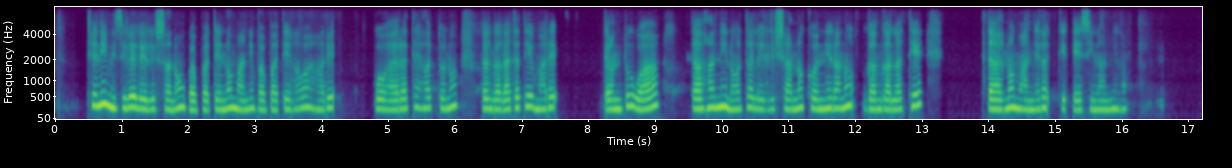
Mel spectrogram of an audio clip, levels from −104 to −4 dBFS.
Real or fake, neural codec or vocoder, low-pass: fake; codec, 16 kHz, 0.8 kbps, ZipCodec; 7.2 kHz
